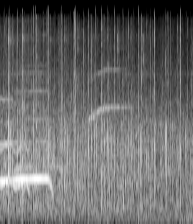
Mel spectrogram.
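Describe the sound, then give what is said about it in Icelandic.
Audience applause for Bubbi Morthens at a union meeting: full, dense clapping from a crowd, with a sustained high tone over the opening second that drops away as the clapping carries on, slowly thinning. “Gefum hann eitthvað gott klapp. Bubbi Mortens.”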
